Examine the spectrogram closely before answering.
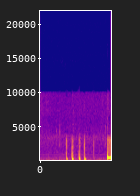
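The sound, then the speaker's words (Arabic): A telephone busy tone follows a dropped phone-in call: four short, evenly spaced beeps, then a loud steady tone that starts abruptly and holds. “ربما الحركه اللي كدير في يديك في التليفون انقطعت للاسف التواصل”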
